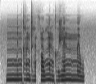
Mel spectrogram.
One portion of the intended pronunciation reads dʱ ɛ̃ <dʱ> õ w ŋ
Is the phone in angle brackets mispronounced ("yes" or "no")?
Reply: yes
